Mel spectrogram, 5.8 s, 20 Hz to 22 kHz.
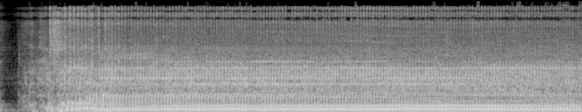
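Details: Briggs & Stratton 8.75 single-cylinder on a Toro Timemaster mower, test run after reassembly following a governor failure: catches after one pull, runs steady and even without knocking or surging, though it smokes somewhat.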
